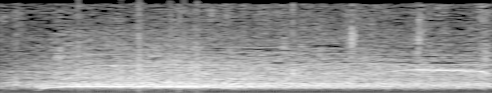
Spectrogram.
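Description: A large crowd screams and cheers loudly and continuously, a dense wall of voices with a rising whoop riding above it, sustained at full volume for the whole stretch; the crowd is voting by screaming for Chad Hall and DeSean Jackson to share a dancing championship at Flight Night.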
